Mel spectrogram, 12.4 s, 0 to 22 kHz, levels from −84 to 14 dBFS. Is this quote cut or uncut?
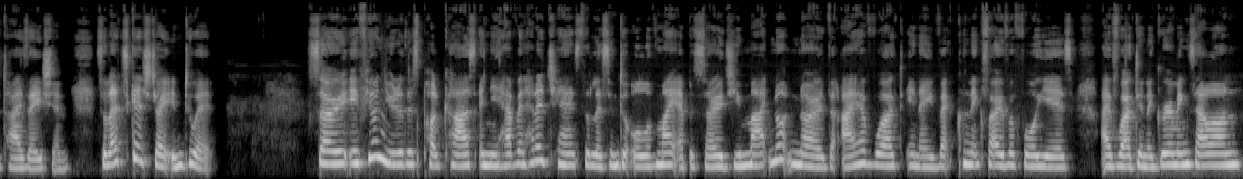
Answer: uncut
